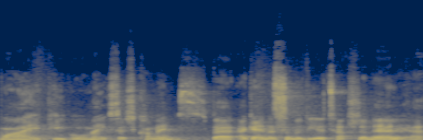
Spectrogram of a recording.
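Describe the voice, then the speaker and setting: A man with an English accent, fairly low in pitch, with fairly even intonation. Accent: pronounced English. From England. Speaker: podcast moderator. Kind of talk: panel discussion. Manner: hesitant with many ums.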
